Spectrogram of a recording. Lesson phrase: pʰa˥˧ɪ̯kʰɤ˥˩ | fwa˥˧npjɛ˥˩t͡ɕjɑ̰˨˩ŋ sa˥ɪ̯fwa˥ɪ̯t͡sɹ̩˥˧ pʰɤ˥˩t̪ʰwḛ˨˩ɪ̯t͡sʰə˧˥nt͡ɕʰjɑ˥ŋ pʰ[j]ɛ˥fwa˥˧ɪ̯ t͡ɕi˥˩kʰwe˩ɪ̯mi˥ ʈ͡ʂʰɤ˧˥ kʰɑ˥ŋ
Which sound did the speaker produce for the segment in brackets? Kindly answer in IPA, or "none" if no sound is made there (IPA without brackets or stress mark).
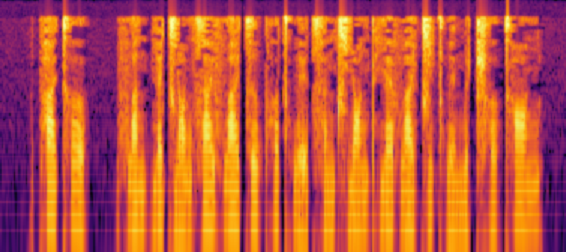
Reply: j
